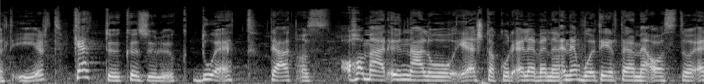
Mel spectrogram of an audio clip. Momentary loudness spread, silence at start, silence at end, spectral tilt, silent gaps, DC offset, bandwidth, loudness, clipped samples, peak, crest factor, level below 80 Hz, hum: 6 LU; 0 s; 0 s; -5 dB/octave; none; under 0.1%; 15.5 kHz; -15 LUFS; under 0.1%; 0 dBFS; 14 dB; -40 dBFS; none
